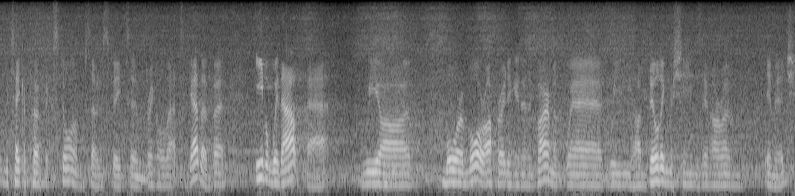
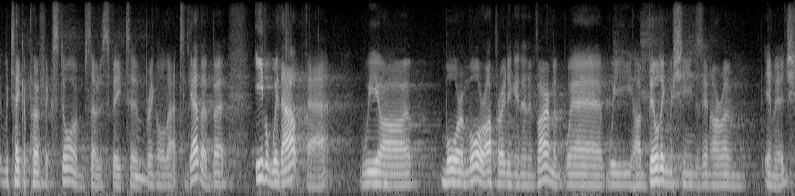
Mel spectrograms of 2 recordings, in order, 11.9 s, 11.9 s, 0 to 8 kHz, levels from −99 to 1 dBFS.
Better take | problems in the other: second | background sound (Engine); 11 dB below the speech

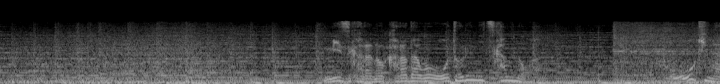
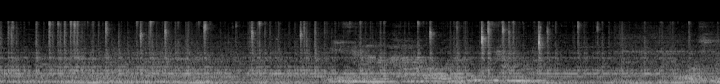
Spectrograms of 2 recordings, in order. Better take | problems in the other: first | background sound (Sink (filling or washing)); 2 dB below the speech // room echo; dies away in 1.1 s

